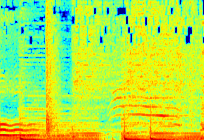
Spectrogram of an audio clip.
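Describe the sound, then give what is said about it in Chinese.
A singing voice imitates a cat's meows in a pop song, with a few short sung meow syllables carried over steady musical accompaniment. “我们一起学猫叫，一起喵喵喵喵喵”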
